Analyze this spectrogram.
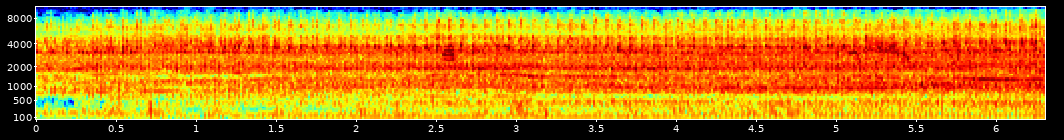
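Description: TAFE 5900 DI tractor's diesel engine running steadily while it pulls a tilling implement through the field. The engine grows gradually louder as it comes closer.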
